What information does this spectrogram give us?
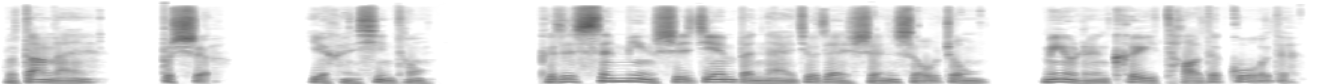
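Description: An actor playing a gentle, steadfast, reassuring middle-aged father in a Mandarin radio drama. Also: on the low side, measured pace, gravelly, no room sound, clean studio sound. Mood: steady, reassuring.

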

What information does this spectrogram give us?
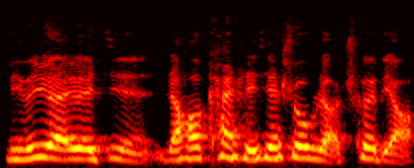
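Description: A woman's voice: fairly high pitch, quick pace, a little mellow. A woman co-hosting a podcast in a casual, chatty style. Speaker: podcast co-host. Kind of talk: casual chat.

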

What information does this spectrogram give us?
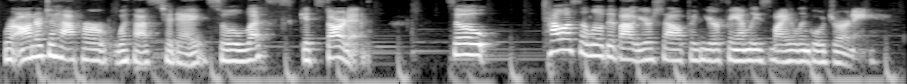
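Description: A woman co-hosting a podcast, reading a scripted introduction of the guest in an even delivery. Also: low-pitched, normal speed, faint music behind. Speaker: co-host.

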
